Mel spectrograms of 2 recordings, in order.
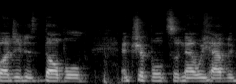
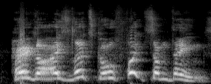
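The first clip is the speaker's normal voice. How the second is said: very loud, generic action-hero tough-guy bravado; 7 semitones higher, 12 dB louder than usual. Mocking a show's secondary character, the speaker does a generic tough guy voice. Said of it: "has the most generic tough guy voice".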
